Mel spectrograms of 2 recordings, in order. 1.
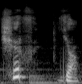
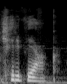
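Перед частиною 'як' є невелика пауза. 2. Вимовляється плавно, без паузи чи розділення. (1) "коли ви кажете роздільно, тобто робите коротенькі паузи" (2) "ми ж не кажемо"

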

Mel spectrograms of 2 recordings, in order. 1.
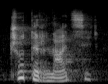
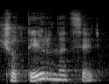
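Наголос падає на стандартний український склад. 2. Наголос падає туди, куди його ставить російська. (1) "замість" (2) "під впливом російської у нас часто вимовляють"

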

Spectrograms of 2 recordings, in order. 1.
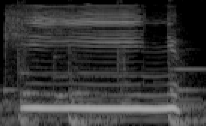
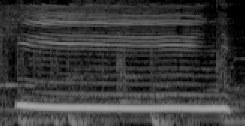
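Перший звук протягнутий. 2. Середній голосний звук протягнутий. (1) "Я знову буду голосом виділяти кожен звук у цьому слові" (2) "Назви звук після звука К"

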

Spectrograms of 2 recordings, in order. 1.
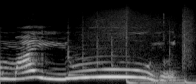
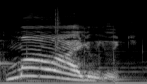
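Наголос на другому складі. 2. Наголос на першому складі. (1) "Ми кажемо малюють. На першу Ю" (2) "Бо якщо поставити на А, то буде звучати ось так"

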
